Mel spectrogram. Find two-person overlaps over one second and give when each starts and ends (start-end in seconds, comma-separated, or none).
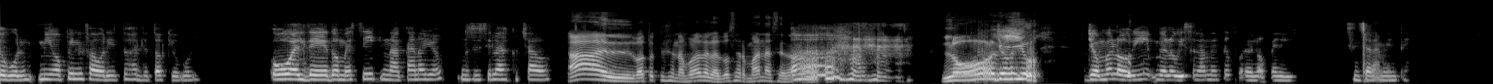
none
